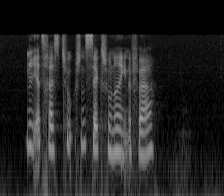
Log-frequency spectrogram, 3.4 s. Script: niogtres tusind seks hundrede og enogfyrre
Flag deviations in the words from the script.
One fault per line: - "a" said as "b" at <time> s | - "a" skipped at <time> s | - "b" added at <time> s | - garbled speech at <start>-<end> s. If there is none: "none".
none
